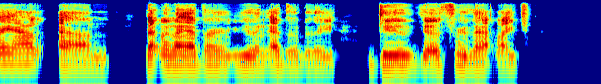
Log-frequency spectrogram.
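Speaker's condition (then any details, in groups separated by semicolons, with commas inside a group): Spinal muscular atrophy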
